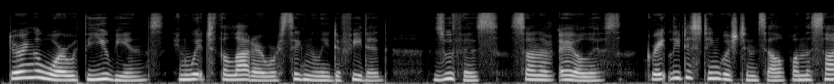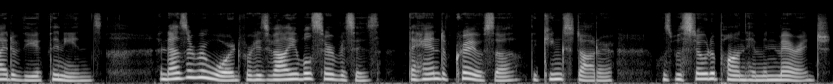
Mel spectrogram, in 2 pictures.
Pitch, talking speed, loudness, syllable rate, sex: 215 Hz, 170 wpm, -17 LUFS, 5.4 syllables/s, female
